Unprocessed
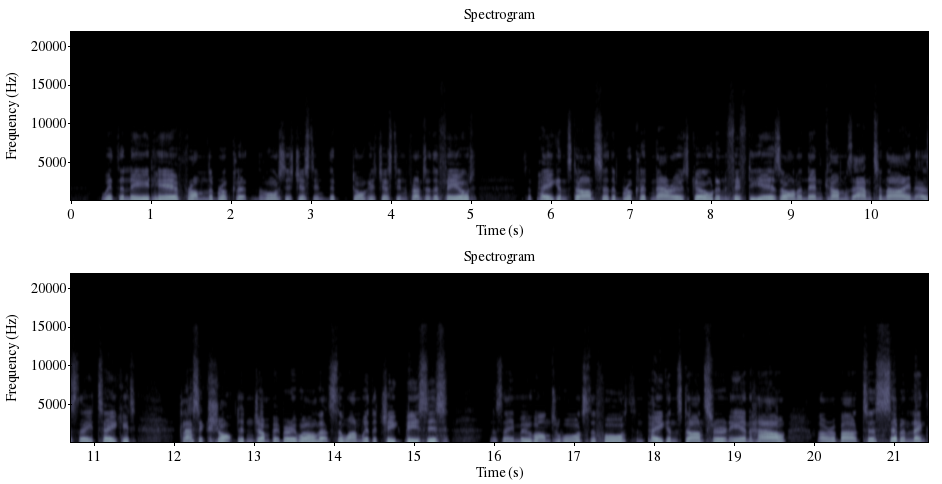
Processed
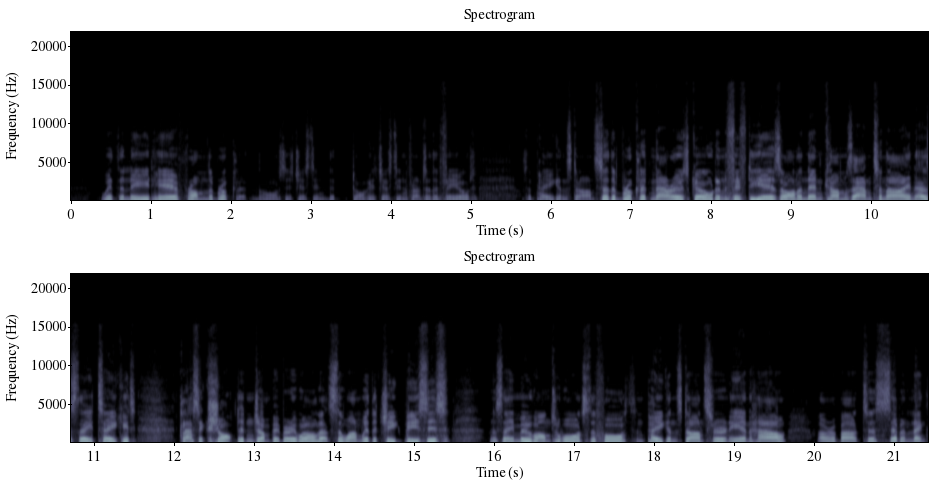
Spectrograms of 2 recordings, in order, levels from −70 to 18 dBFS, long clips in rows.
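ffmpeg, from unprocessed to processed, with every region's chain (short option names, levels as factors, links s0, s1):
-filter_complex "[0:a]asettb=1/sr,asplit=3[s0][s1][s2];[s0]atrim=end=1.944[s3];[s1]atrim=start=1.94:end=6.63,asetpts=PTS-STARTPTS,afade=t=in:d=0.004:c=qsin,afade=t=out:st=4.686:d=0.004:c=qsin,acompressor=threshold=0.0112:ratio=4:attack=3.2:release=140:knee=1:detection=peak,afreqshift=18,aeval=exprs='val(0)*sin(2*PI*28*n/s)':c=same[s4];[s2]atrim=start=6.626[s5];[s3][s4]acrossfade=d=0.004:c1=hsin:c2=qsin[s6];[s6][s5]acrossfade=d=0.004:c1=qsin:c2=hsin,asubboost=boost=8:cutoff=67,dynaudnorm=f=370:g=21:m=3.76,alimiter=limit=0.251:level=0:latency=1:release=372,volume=1.12"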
